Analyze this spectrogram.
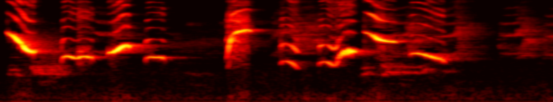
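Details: Orange-headed thrush singing a varied, rich phrase to prompt other birds to sing: falling slurred whistles, rising sweeps and short chips in two bursts with a brief pause between.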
